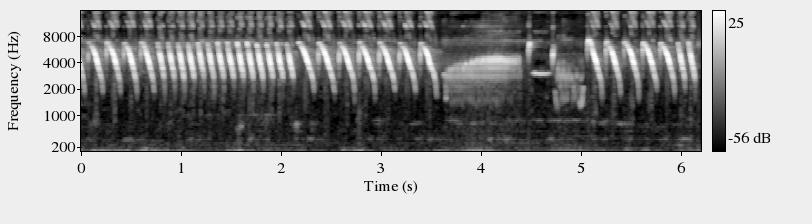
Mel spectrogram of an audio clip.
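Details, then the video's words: Canary song played to get other canaries to sing back: a fast run of bright, downward-sweeping whistled notes, then a brief buzzy rattle, then the sweeping notes resume; faint low hum underneath. "DI JAMIN KENARIMU BAKAL IKUT NYAUT KALO DENGERIN SUARA INI"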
